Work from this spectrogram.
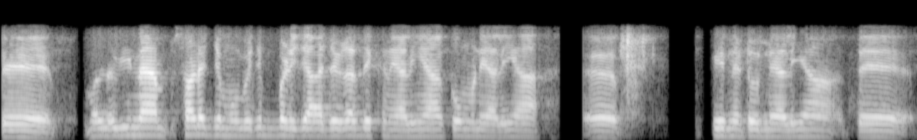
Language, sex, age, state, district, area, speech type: Dogri, male, 18-30, Jammu and Kashmir, Kathua, rural, conversation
